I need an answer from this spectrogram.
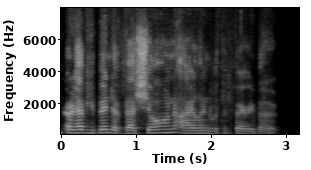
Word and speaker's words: Vashon: so I don't know from Vashon is that how you say it yep okay I can read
